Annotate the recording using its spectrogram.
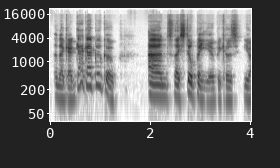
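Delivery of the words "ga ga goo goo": high-pitched imitation of baby talk; toddler babble. Mocking a three-year-old opponent online, toddler babble. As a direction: babble like a tiny child online. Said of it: "three years old online and".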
